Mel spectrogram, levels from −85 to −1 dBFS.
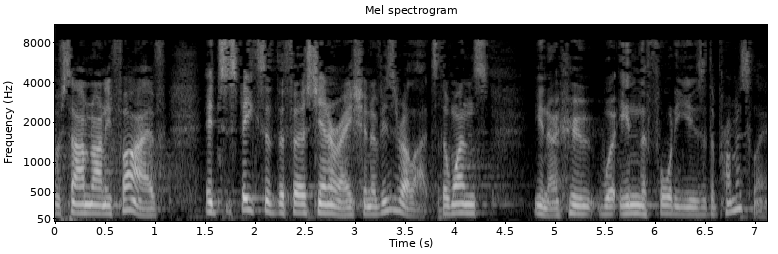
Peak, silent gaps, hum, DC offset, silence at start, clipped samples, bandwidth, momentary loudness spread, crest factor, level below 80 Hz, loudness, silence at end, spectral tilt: -12 dBFS; none; none; under 0.1%; 0 s; under 0.1%; 8.8 kHz; 10 LU; 18 dB; -66 dBFS; -29 LUFS; 0 s; -4.5 dB/octave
